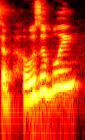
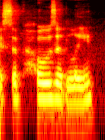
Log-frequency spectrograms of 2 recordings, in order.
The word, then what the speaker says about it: supposedly: articulation and pronunciation err I've heard some people will like flip the D or out make it a B and they'll say it's supposably but again you got make sure you pronounce and correctly make sure you see that's the letter D not a b c i say supposedly and for this last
